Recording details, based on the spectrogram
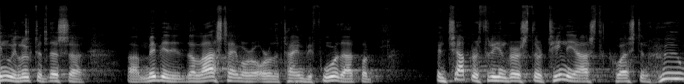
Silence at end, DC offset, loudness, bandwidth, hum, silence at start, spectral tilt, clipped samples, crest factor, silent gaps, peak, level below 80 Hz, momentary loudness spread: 0 s; under 0.1%; -19 LUFS; 16.5 kHz; none; 0 s; -7 dB/octave; under 0.1%; 16 dB; none; -2 dBFS; -72 dBFS; 10 LU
